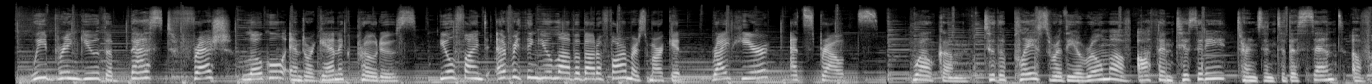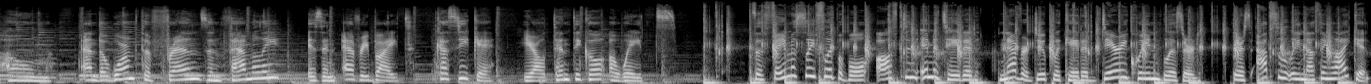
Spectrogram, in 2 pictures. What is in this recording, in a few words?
Commercial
